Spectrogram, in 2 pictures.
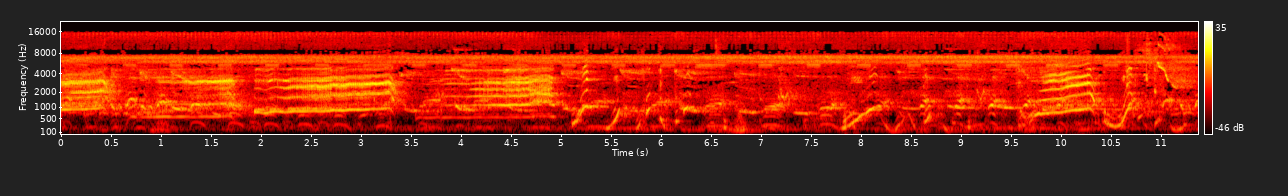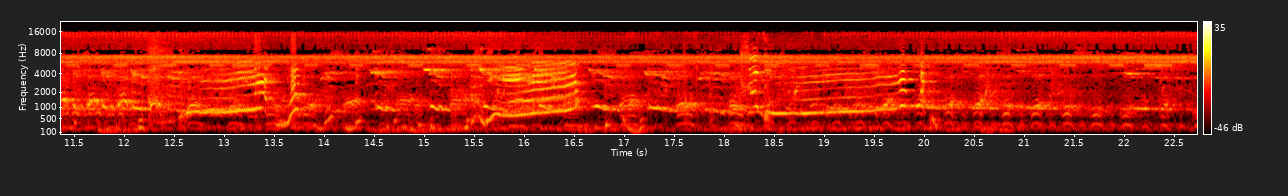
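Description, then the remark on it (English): Monkeys whoop and hoot in overlapping bursts in a field recording, their calls swooping up and down in pitch over a dense, steady outdoor ambience, some voices louder than others. “I was very happy to get this track because, you know, that the monkey is traditionally like, it's the trickster character.”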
